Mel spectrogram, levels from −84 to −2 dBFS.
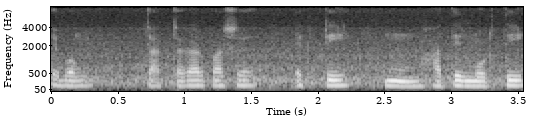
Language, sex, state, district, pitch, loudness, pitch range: Bengali, male, West Bengal, Kolkata, 135 Hz, -17 LUFS, 130-140 Hz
